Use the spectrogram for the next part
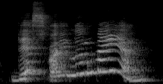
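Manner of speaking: tiny queen pointing out her rescuer; mouse queen. A narrator's reading. Mouse queen introducing the woodsman.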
